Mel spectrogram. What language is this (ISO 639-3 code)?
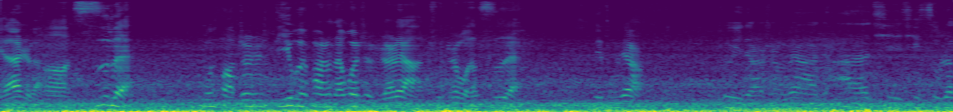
zho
